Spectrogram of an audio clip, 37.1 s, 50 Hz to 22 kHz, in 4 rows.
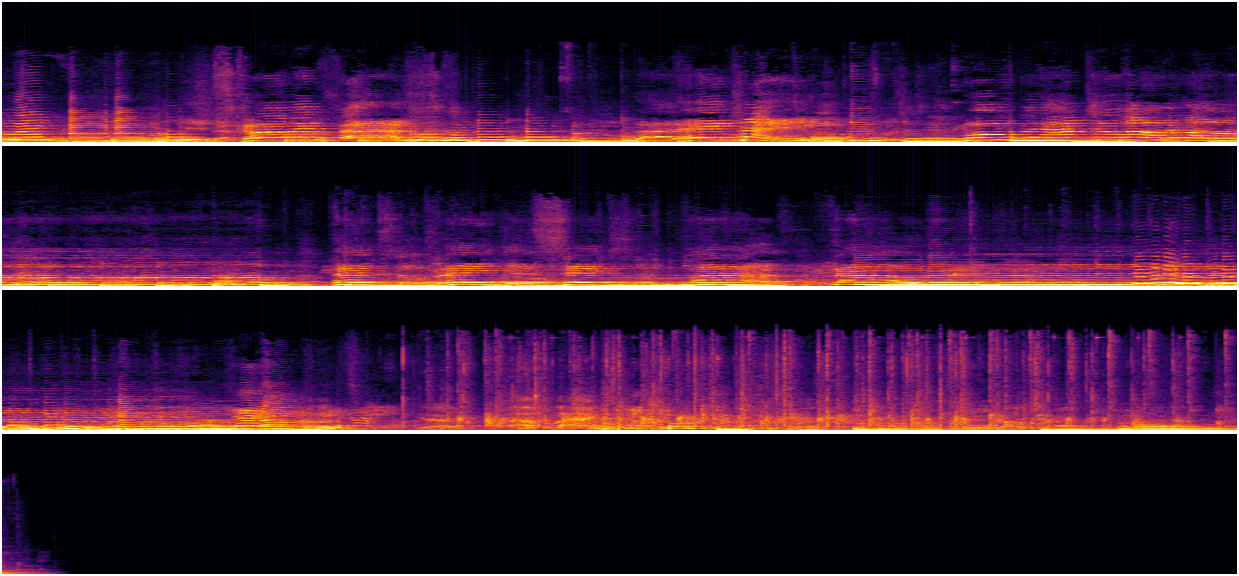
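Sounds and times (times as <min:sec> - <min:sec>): alto saxophone: 0:00.0 - 0:21.2
woman singing jazz: 0:00.0 - 0:21.2
guitar accompaniment: 0:00.0 - 0:21.5, 0:22.9 - 0:28.2.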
